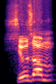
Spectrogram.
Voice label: "careful", cantonese male; XBOX; enemy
